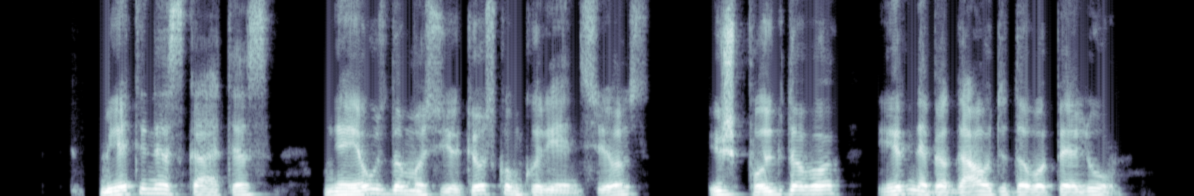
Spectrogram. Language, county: Lithuanian, Panevėžys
